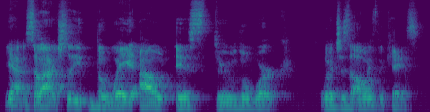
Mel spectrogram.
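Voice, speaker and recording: An earnest, talkative man in his thirties chats on a podcast, leaning on "like" as he works through his points. His voice sits at an ordinary middle pitch. The room around him rings with a noticeable echo. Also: fairly even intonation, moderate pace. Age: 30s. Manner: talkative, earnest, many "like" fillers. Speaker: artist, podcast guest. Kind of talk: casual podcast conversation. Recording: roomy echoey room sound.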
